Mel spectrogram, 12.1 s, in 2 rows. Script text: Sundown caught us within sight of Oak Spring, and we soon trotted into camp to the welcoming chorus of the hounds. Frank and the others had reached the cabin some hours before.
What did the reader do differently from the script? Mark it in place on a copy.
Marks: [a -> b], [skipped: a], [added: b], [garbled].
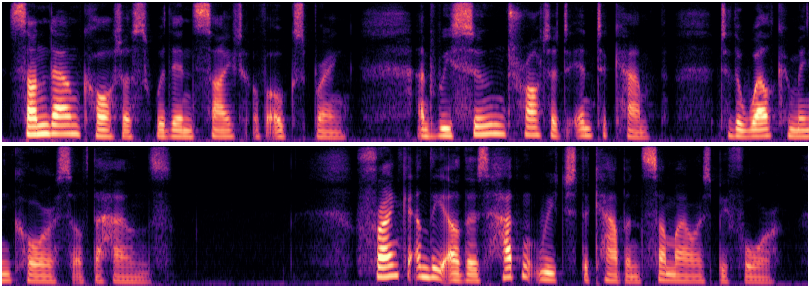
Sundown caught us within sight of Oak Spring, and we soon trotted into camp to the welcoming chorus of the hounds. Frank and the others [had -> hadn't] reached the cabin some hours before.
